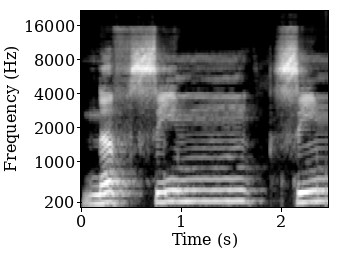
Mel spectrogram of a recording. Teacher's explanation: اوپر تشدید زور دیں گے اور سین کی نیچے تنوین ہے، تنوین کو آگے میم کے ساتھ ملانا ہے، میم کے اوپر تشدید زور دیں گے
